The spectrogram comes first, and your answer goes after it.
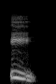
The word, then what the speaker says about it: ई: The next vowel is the long ई spoken like the ई इन the word C.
